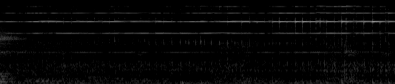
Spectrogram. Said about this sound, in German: Und ich habe gedacht, ich lasse das jetzt mal eine ganze Zeit hier so klingeln, weil das ja so angenehm ist. Und das Tolle an diesem Wecker ist, er hat nicht mal eine Snooze-Funktion. Also wir müssen jetzt warten, bis er zu Ende ist.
